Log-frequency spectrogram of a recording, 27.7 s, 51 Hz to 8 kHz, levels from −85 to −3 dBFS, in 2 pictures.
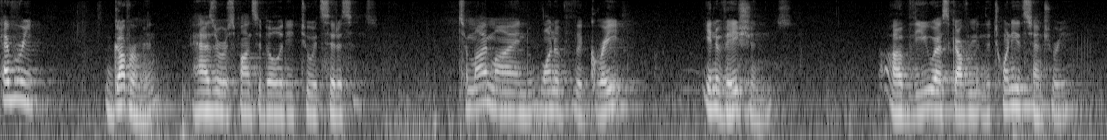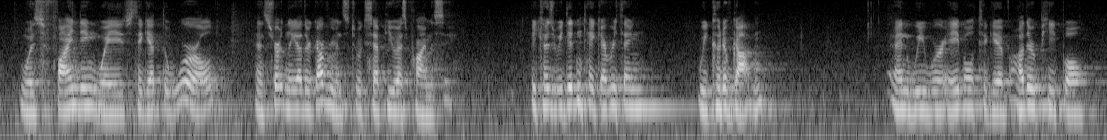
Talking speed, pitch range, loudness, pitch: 120 wpm, 140-165 Hz, -26 LUFS, 150 Hz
